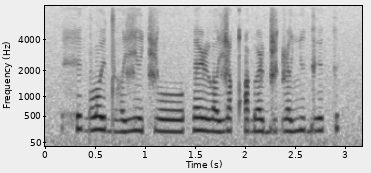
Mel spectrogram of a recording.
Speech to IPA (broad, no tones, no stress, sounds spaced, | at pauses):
h ɪ ɡ lˠ y dʱ ɒ ʑ ɪ t͡ɕ o | ɛ ɭ l ɒ ʑ ʏ qʼ ɒ ɡ ɒ ɭ d͡ʑ y ɡ ɭ ɒ ʎ y ɡ ɦ y k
